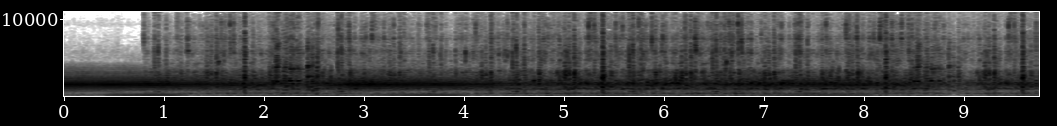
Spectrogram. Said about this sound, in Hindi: फातिमा बर्तन धो रही है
